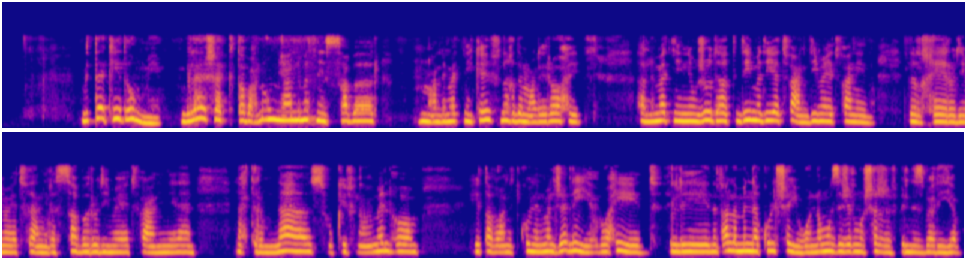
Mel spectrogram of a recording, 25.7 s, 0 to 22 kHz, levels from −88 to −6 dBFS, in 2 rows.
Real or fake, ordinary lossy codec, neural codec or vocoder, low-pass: real; none; none; 7.2 kHz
